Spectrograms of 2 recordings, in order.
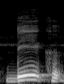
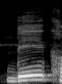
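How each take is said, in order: First: Said in the usual way. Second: देख split as दे, ख; syllable by syllable. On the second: Shown as a demonstration. Teacher showing learners देख, sounded out in parts. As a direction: sound out देख with a vowel after ख. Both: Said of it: "इसे पढ़ेंगे".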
